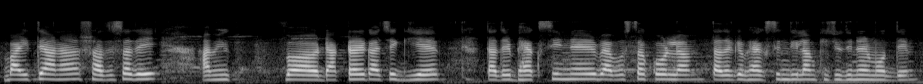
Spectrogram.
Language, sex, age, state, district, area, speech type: Bengali, female, 18-30, West Bengal, Hooghly, urban, spontaneous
